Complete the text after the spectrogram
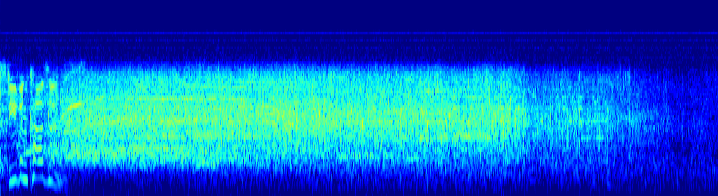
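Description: A large crowd applauds and cheers in a big echoing arena, then fades away.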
